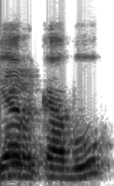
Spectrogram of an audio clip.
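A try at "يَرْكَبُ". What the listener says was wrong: Naam.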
